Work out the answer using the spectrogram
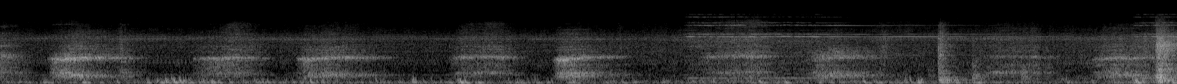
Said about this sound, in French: Mettez la chemise, mettez le dos bien rond, respirez fort la bouche ouverte.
